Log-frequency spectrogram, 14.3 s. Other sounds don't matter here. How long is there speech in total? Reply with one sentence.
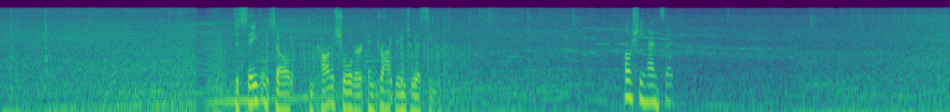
The speech can be heard for 4 seconds in total.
